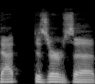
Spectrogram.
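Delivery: ordinary talk, nothing marked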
